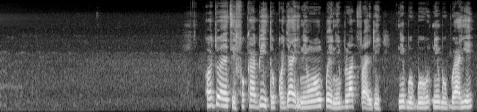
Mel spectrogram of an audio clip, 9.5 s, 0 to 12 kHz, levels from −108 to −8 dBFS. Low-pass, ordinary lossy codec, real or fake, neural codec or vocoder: none; none; real; none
